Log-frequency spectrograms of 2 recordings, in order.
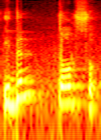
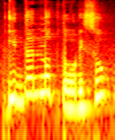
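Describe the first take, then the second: First: Both words are clipped with final and middle vowels dropped. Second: Both words are said fully with all vowels.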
